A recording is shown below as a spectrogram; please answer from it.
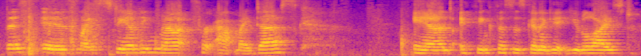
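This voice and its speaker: A woman with a stuffy head cold chats casually while she clears out her home craft room. She rambles a bit and uses lots of filler words. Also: on the low side, little pitch movement, a little slow, a bit bright. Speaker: crafting vlogger. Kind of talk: casual chat while decluttering. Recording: echoey room, faint noise.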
